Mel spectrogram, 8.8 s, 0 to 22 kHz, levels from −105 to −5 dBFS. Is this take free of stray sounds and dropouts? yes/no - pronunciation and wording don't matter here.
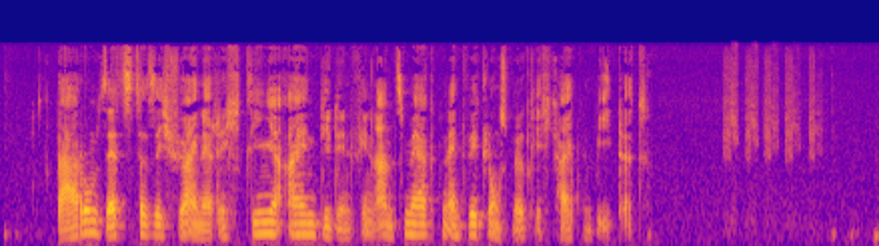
no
